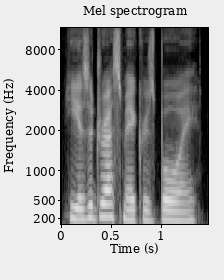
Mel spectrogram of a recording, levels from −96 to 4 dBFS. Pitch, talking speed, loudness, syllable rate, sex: 180 Hz, 205 wpm, -16 LUFS, 5.4 syllables/s, female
